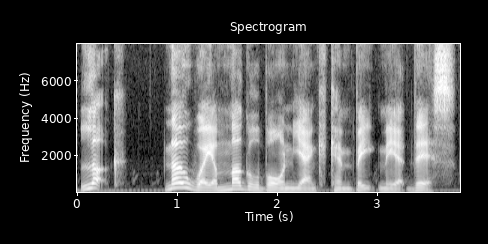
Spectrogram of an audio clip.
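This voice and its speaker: A man's voice: mid-range voice, sing-song, measured pace, no echo. A man playing an arrogant, jealous schoolboy rival in a fan audio drama, with a haughty, taunting delivery. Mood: sneering.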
